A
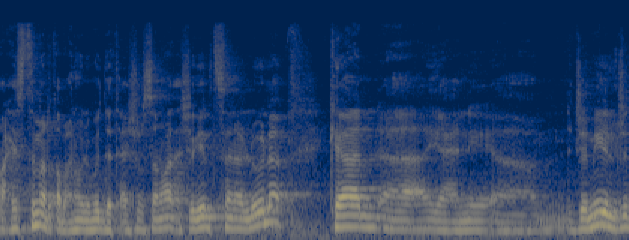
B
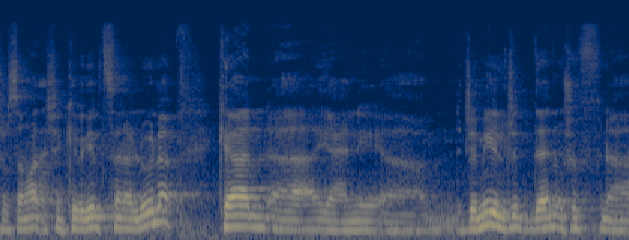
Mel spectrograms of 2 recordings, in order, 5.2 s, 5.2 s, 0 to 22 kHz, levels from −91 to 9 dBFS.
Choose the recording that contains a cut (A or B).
A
